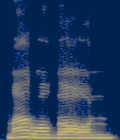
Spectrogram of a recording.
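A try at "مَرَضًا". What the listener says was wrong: Berhenti Aja. Karena ada tanda berhenti kan situ. berhenti, Berhenti aja. Marodo dua harokat.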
